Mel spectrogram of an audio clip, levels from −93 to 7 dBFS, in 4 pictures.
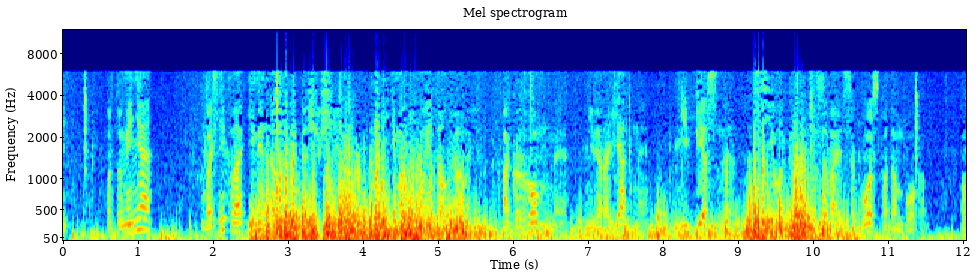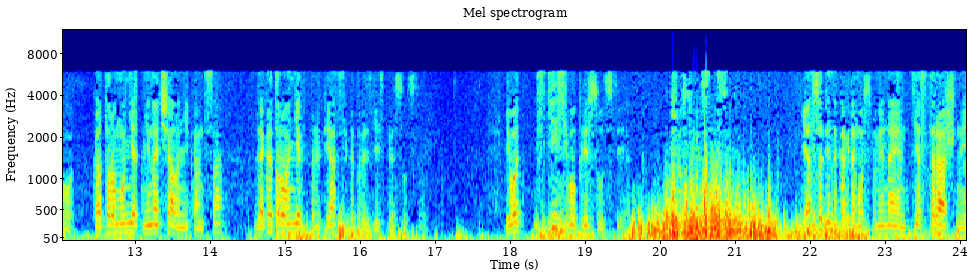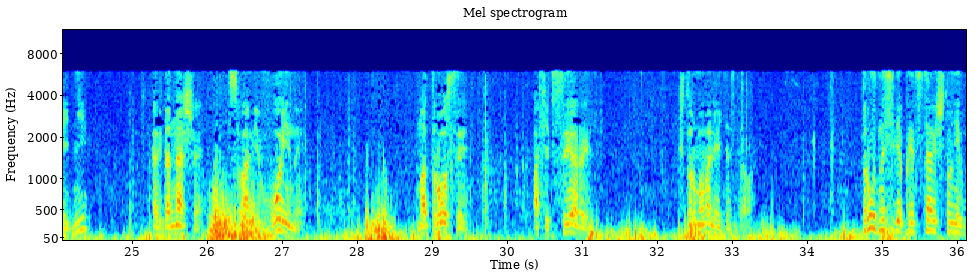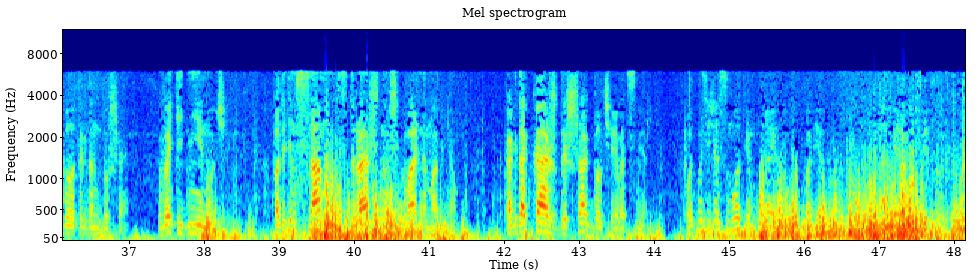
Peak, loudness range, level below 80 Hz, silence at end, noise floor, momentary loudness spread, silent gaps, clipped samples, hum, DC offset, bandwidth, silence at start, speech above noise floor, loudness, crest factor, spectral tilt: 0 dBFS; 14 LU; -22 dBFS; 0 s; -42 dBFS; 23 LU; none; under 0.1%; none; under 0.1%; 6.2 kHz; 0 s; 26 dB; -16 LUFS; 16 dB; -8.5 dB/octave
